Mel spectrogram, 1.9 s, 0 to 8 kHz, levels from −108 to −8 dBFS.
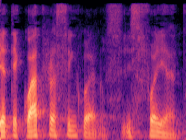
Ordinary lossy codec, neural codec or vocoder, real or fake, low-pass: MP3, 48 kbps; codec, 24 kHz, 6 kbps, HILCodec; fake; 7.2 kHz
